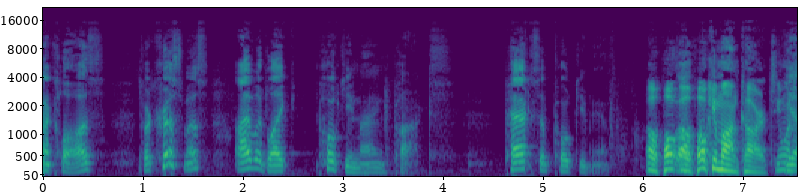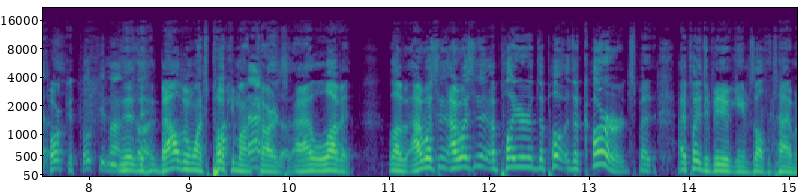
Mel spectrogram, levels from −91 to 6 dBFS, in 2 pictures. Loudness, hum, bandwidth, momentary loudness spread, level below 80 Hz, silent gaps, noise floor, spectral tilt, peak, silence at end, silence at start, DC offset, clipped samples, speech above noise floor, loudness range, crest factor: -25 LUFS; none; 15 kHz; 19 LU; -44 dBFS; none; -71 dBFS; -5.5 dB/octave; -6 dBFS; 0 s; 0 s; under 0.1%; under 0.1%; 46 dB; 13 LU; 20 dB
